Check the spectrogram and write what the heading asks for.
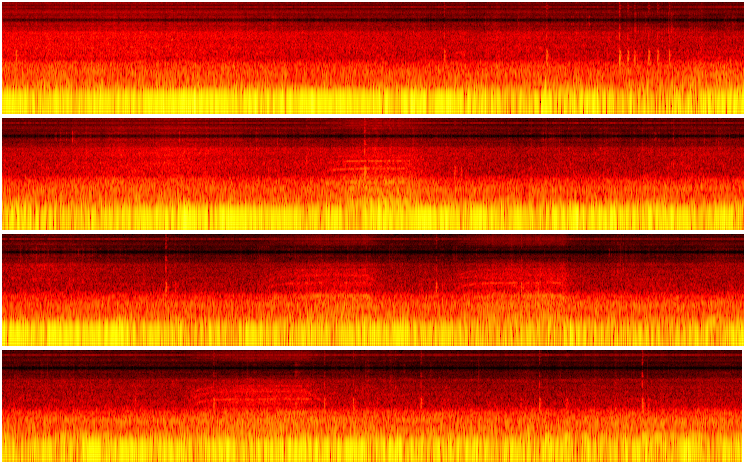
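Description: Motor yacht's engine running at slow, low idle speed, a steady low drone.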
